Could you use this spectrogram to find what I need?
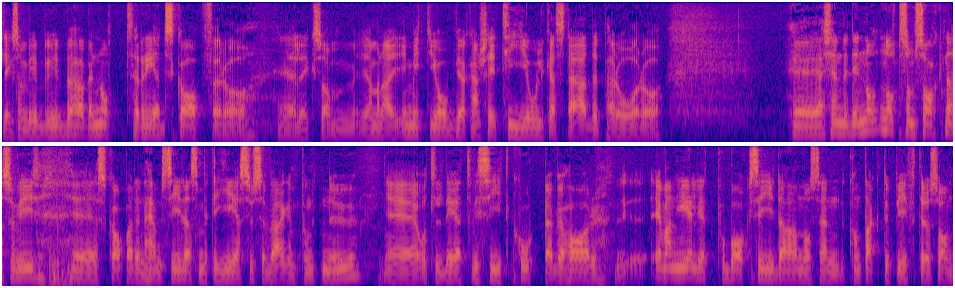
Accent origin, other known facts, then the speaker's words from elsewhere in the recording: Uppsala, Uppsala County, Sweden; jag bor i Uppsala, född och uppvuxen där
